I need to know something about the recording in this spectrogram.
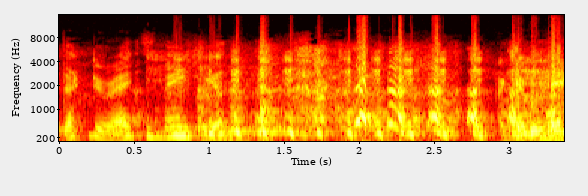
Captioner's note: chatter and laughter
